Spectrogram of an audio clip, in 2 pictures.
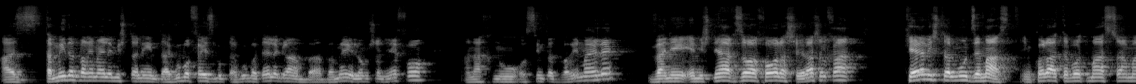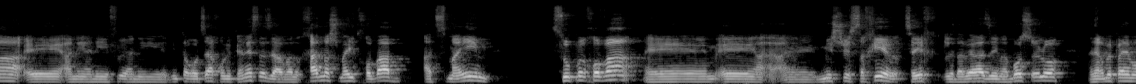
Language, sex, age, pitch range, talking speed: Hebrew, male, 20-39, 125-165 Hz, 155 wpm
